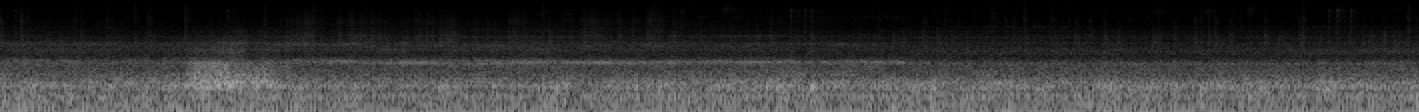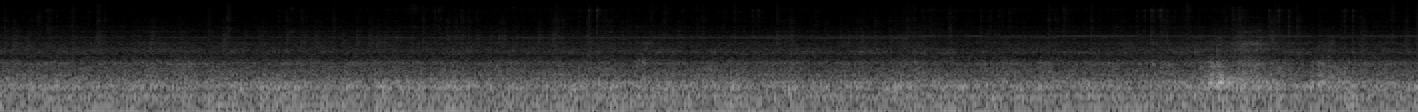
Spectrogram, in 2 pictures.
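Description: Electric passenger train running at speed, a steady rumble of wheels on rails heard from inside the cab. There are two brief louder bursts, one about two seconds in and one near the end, and a faint steady whine over the first several seconds.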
